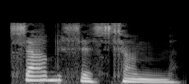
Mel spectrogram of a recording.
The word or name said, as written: subsystem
